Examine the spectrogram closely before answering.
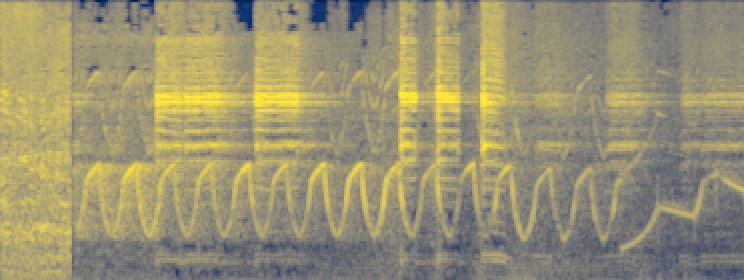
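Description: Emergency vehicle siren in a fast yelp, about three up-and-down sweeps a second, slowing to longer wailing sweeps near the end. Several short horn blasts sound over it, the loudest around four to five seconds in. Crowd noise cuts off under a second in.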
